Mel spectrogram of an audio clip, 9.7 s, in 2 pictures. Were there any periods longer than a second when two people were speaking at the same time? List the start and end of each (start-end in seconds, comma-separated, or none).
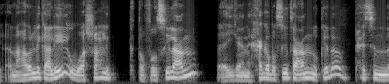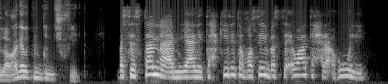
none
